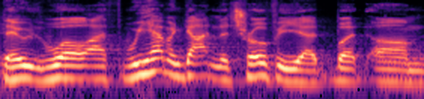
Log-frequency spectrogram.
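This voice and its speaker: Delivered with a New Orleans accent, the speech moves at a moderate pace with ordinary pitch variation. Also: man. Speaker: musician. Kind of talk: interview answer.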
